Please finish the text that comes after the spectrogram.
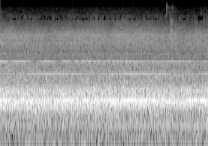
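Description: An airliner departing Manchester Airport, a steady broad roar of jet engines with a constant tonal whine, holding even and fairly loud throughout with no voices.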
